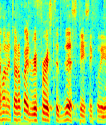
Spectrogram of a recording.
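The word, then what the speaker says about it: hanacaraka: You can pronounce it so because in So. Javanese like hono coroko, doto sawolo, podo joyonyo, moko potongo. Just like that. So you pronounce A with sort of like O.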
